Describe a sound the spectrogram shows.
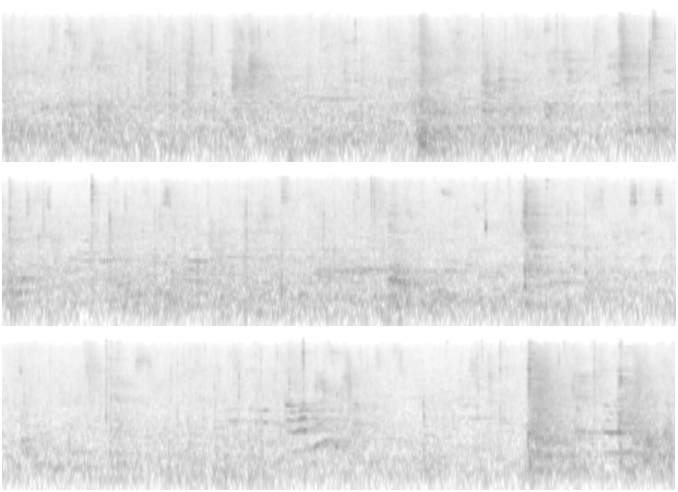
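A concert band plays softly in a large echoing hall.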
